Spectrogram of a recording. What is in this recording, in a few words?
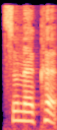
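"sunakha", Pali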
